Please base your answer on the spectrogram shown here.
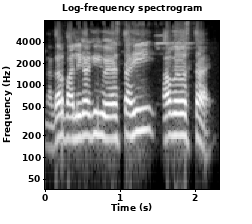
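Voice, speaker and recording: A man's voice: high voice, brisk, highs cut off. A man, a shopkeeper, speaking emphatically and indignantly in a street interview.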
